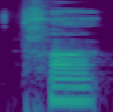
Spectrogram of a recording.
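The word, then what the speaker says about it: táá': I don't know why they pronounce it kind of a th, a harsher T, or at least that's how I remember them saying it, ta, ta, even though there's no apostrophe or anything special there, ta.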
